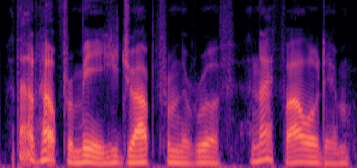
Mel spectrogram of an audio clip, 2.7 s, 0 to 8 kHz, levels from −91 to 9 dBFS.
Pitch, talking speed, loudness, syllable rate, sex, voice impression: 105 Hz, 290 wpm, -21 LUFS, 7.0 syllables/s, male, masculine, middle-aged, tensed, powerful, bright, slightly hard, slightly muffled, mature, friendly, slightly reassuring, wild, lively, strict, intense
